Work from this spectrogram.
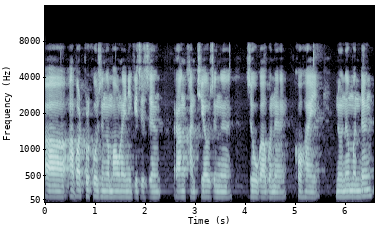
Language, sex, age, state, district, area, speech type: Bodo, male, 45-60, Assam, Chirang, urban, spontaneous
